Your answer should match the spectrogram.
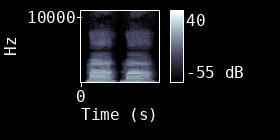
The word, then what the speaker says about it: máa: Notice that the pronunciation changed. it is no longer ma, but ma, ma.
